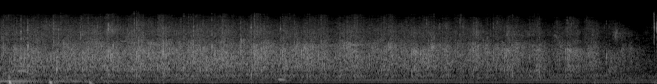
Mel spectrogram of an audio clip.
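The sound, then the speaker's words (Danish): A crowd applauding a group of young people, loud sustained clapping at a church youth celebration that stays even and eases slightly toward the end. “Prøv lige at give dem en hånd.”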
